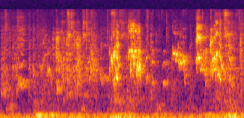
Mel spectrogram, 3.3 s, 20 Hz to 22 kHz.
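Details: Parakeet being fed by another parakeet, January 26, 2017. Quiet at first, then from midway a string of loud, grating squawks and scratchy chirps in quick bursts, with a low background hum.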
